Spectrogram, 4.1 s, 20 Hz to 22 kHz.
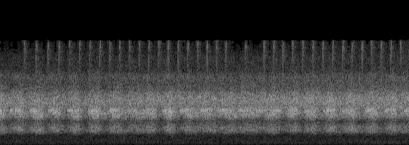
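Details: Shrill cicada chorus, a continuous hiss-like drone throbbing in regular waves roughly every 0.4 seconds, with no other sounds.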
